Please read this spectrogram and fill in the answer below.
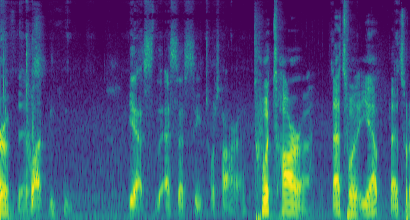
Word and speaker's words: Tuatara: Yes, the SSC Tuatara. That's what... Yep, that's what I said.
